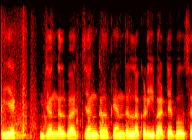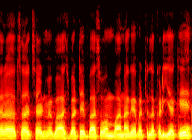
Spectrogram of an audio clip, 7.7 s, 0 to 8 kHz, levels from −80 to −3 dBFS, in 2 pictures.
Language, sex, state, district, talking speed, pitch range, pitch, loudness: Bhojpuri, male, Uttar Pradesh, Deoria, 180 wpm, 120-130 Hz, 125 Hz, -14 LUFS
